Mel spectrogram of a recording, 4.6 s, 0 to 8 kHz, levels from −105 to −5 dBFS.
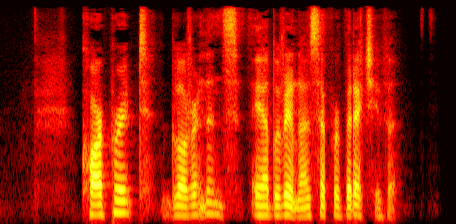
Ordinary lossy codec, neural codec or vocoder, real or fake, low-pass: MP3, 48 kbps; codec, 16 kHz, 0.5 kbps, FunCodec, trained on LibriTTS, 25 frames a second; fake; 7.2 kHz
